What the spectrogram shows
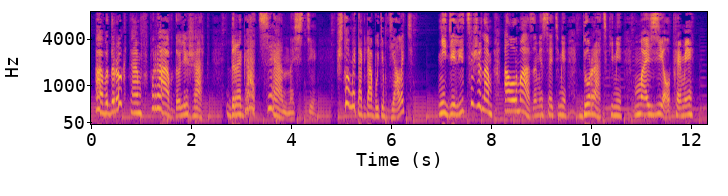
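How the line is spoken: Furtive robber's hiss. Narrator (Russian): Воровато оглядываясь, прошипел длинноносый разбойник

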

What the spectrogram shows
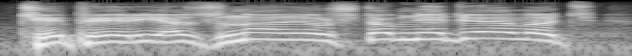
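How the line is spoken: Joyful shout. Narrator (Russian): прокричал Фредди радостно

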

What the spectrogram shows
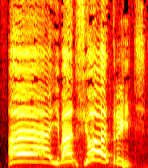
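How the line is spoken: Fat man shouting. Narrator (Russian): закричал толстый Григорий Григорьевич

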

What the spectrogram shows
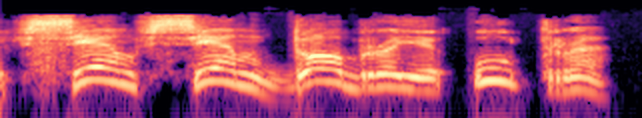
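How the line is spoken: Loud group shout. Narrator (Russian): громко крикнули

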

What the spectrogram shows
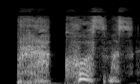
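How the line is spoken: Breathless exhale. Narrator (Russian): выдохнула голова

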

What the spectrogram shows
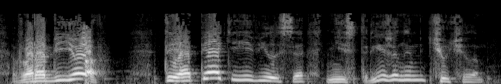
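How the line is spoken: Loud. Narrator (Russian): она громко сказала

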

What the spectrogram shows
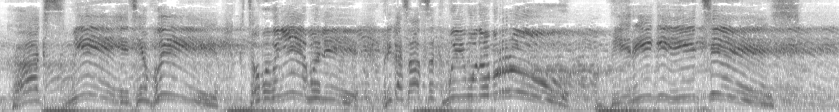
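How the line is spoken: Terrible, harsh, hoarse scream. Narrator (Russian): Она закричала страшным, резким и хриплым голосом

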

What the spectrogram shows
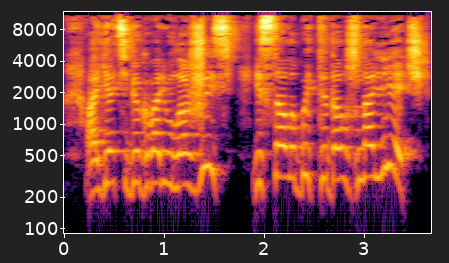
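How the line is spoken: Angry shout. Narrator (Russian): закричал он озлобленно

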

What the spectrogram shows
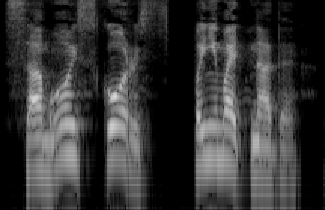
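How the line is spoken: Clipped, commanding. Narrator (Russian): словно отдавал приказ, отчеканил

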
